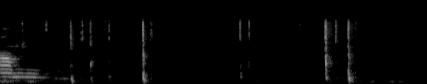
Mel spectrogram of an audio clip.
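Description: Keystrokes on a computer keyboard as a search term is typed: about eight separate, irregularly spaced key clicks, with a pause of about a second midway.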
